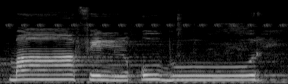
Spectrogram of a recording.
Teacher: افلا یعلم اذا بعثر ما فی القبور، ادھر سے ماں کو کھینچیں گے، فا کو لام کے ساتھ ملا کر پڑھیں گے. یا خالی ہے یہ نہیں پڑھی جائے گی.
